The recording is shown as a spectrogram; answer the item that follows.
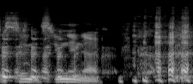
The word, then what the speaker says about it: Cicino: Well, as it's spelled, it's Cicino.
